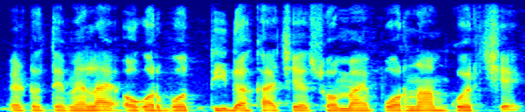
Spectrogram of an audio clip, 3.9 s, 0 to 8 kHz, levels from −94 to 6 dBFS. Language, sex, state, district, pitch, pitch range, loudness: Bengali, male, West Bengal, Malda, 130 Hz, 130-135 Hz, -16 LUFS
